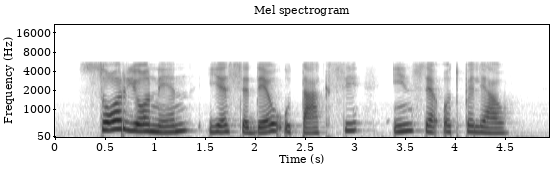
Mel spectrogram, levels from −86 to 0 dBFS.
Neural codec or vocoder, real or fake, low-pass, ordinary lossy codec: none; real; 5.4 kHz; none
